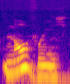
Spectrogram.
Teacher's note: приголосні звуки н твердий в - твердий й завжди м'який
